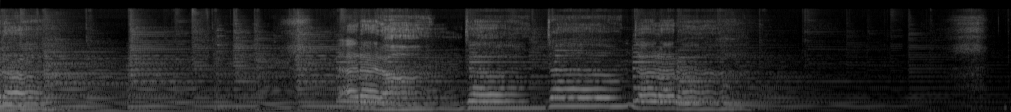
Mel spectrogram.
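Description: A live band performing a song: a woman sings long notes with vibrato over guitar. The music dies away almost to silence near the end.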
